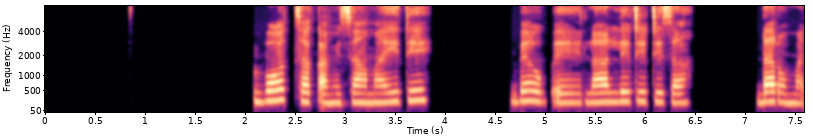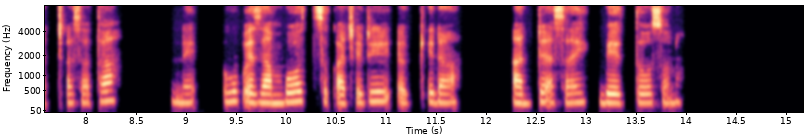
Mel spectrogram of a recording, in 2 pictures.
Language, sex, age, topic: Gamo, female, 25-35, government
